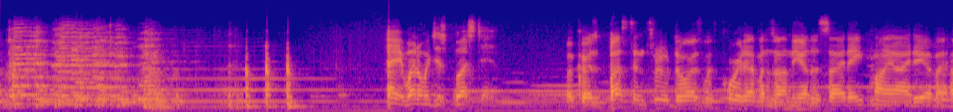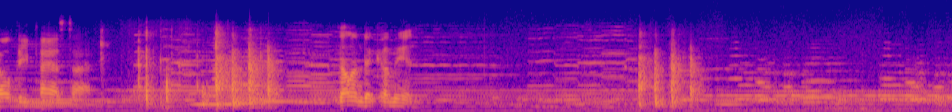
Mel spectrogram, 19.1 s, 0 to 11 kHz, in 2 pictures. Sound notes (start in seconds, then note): 2.3 knocking on door; 11.7 knocking on door; 16.0 knocking on door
